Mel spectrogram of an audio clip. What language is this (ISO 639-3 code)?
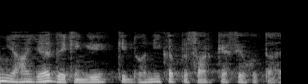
hin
